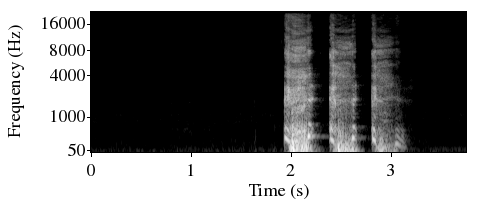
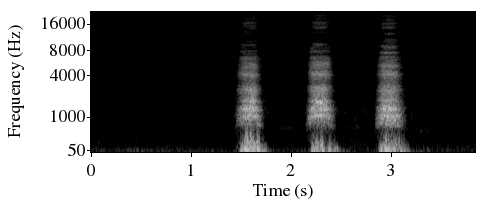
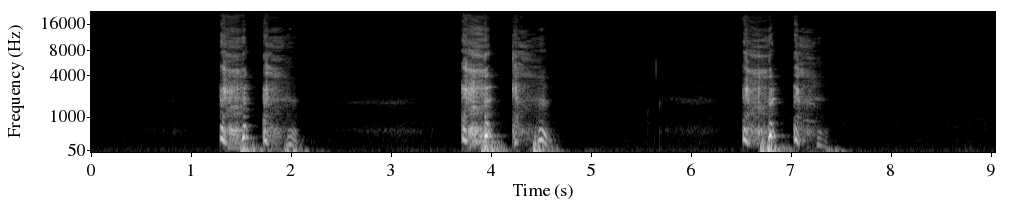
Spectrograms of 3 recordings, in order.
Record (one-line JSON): {"cough_length": "3.8 s", "cough_amplitude": 32767, "cough_signal_mean_std_ratio": 0.34, "exhalation_length": "3.8 s", "exhalation_amplitude": 9267, "exhalation_signal_mean_std_ratio": 0.35, "three_cough_length": "9.0 s", "three_cough_amplitude": 16271, "three_cough_signal_mean_std_ratio": 0.33, "survey_phase": "beta (2021-08-13 to 2022-03-07)", "age": "18-44", "gender": "Female", "wearing_mask": "No", "symptom_cough_any": true, "symptom_new_continuous_cough": true, "symptom_runny_or_blocked_nose": true, "symptom_shortness_of_breath": true, "symptom_sore_throat": true, "symptom_abdominal_pain": true, "symptom_fatigue": true, "symptom_headache": true, "symptom_change_to_sense_of_smell_or_taste": true, "symptom_onset": "2 days", "smoker_status": "Ex-smoker", "respiratory_condition_asthma": false, "respiratory_condition_other": false, "recruitment_source": "Test and Trace", "submission_delay": "1 day", "covid_test_result": "Positive", "covid_test_method": "RT-qPCR"}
